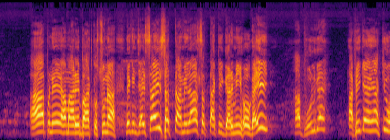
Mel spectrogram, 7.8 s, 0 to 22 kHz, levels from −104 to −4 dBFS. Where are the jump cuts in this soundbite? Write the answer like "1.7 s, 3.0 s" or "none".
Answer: 6.8 s

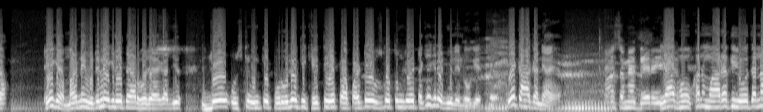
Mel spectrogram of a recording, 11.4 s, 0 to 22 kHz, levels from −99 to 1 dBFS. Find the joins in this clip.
9.2 s

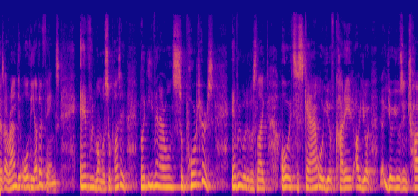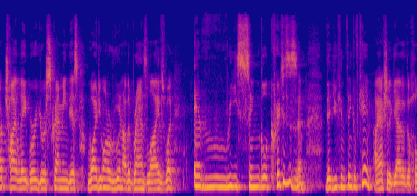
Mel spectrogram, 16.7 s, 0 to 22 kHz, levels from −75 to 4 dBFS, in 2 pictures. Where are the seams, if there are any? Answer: 15.8 s

